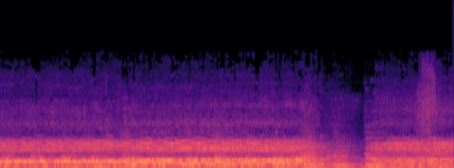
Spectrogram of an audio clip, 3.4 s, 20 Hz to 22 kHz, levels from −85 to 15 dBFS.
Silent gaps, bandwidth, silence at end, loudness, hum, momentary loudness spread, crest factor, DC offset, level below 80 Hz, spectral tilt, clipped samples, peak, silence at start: none; 14 kHz; 0 s; -13 LUFS; none; 6 LU; 12 dB; under 0.1%; -36 dBFS; -4.5 dB/octave; under 0.1%; -2 dBFS; 0 s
